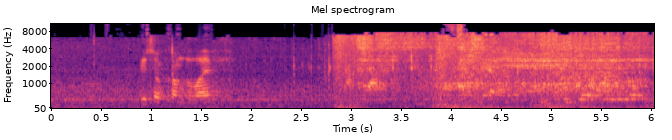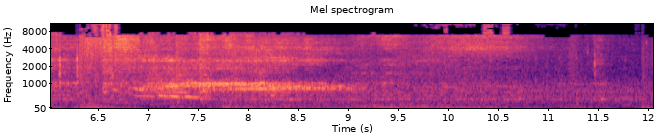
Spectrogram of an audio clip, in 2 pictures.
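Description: Steel weapons clash and strike armour in a fierce fight.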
